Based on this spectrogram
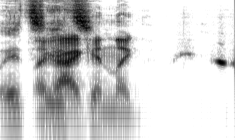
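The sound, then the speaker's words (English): A short voiced sound gives way to a brief pause, then a quick, sharp, high-pitched whistle from a person, loud, cutting off abruptly at the end. “And they just do this. Whistle.”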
